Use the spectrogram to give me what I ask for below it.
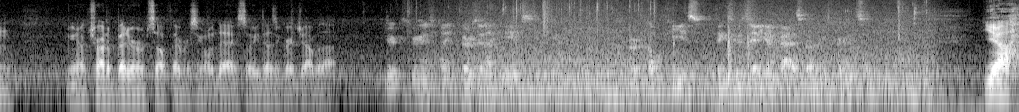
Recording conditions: busy venue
